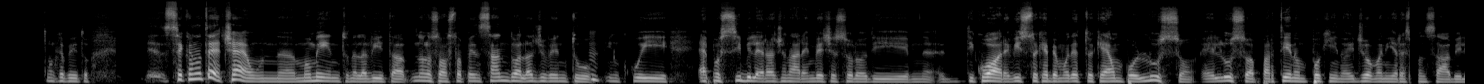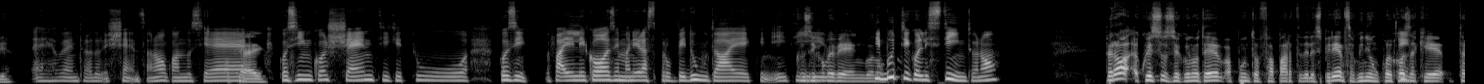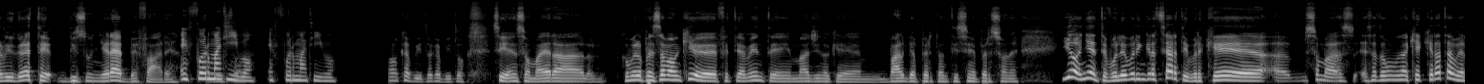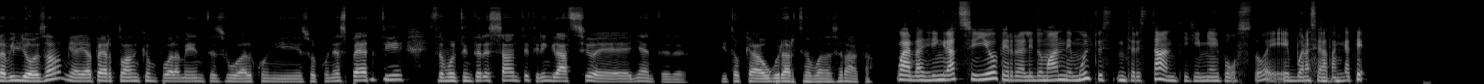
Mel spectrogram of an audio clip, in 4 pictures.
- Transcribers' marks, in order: other background noise; tapping
- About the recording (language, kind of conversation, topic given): Italian, podcast, Quando è giusto seguire il cuore e quando la testa?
